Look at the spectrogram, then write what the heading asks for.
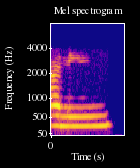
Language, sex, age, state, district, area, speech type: Marathi, female, 18-30, Maharashtra, Nagpur, urban, conversation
